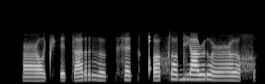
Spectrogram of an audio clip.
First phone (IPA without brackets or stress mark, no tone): ʕ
